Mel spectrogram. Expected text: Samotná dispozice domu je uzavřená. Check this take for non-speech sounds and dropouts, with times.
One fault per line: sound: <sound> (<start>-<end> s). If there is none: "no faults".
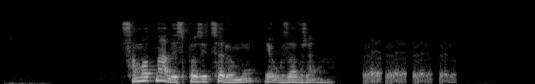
sound: laugh (3.6-4.6 s)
